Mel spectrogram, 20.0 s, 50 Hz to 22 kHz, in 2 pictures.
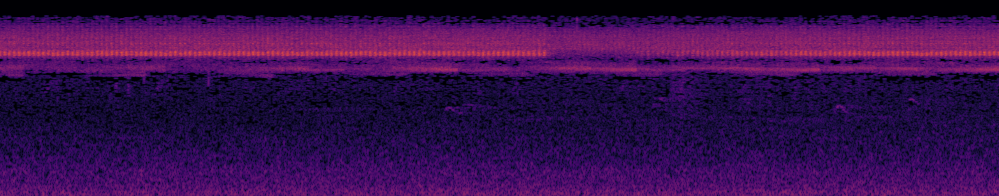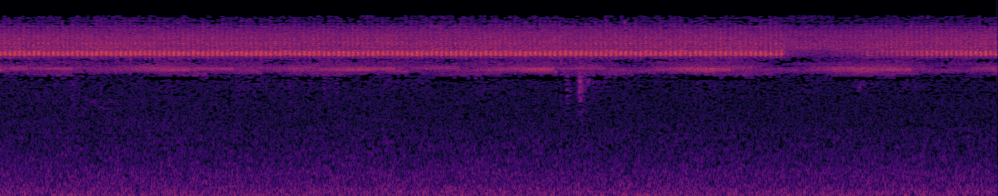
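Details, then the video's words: Crickets at night with a calm wind, filling the air with an unbroken, very high shrill trill of quick even pulses; the chorus thins for a moment twice, then swells again, over faint low noise. "45 min of ambient relaxing cricket sound"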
